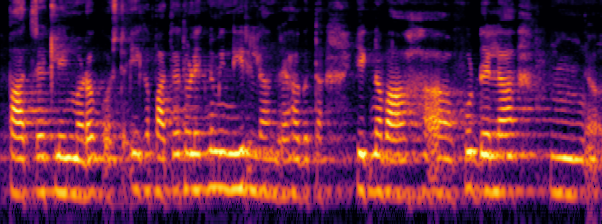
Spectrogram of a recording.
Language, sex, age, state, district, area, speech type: Kannada, female, 30-45, Karnataka, Hassan, urban, spontaneous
